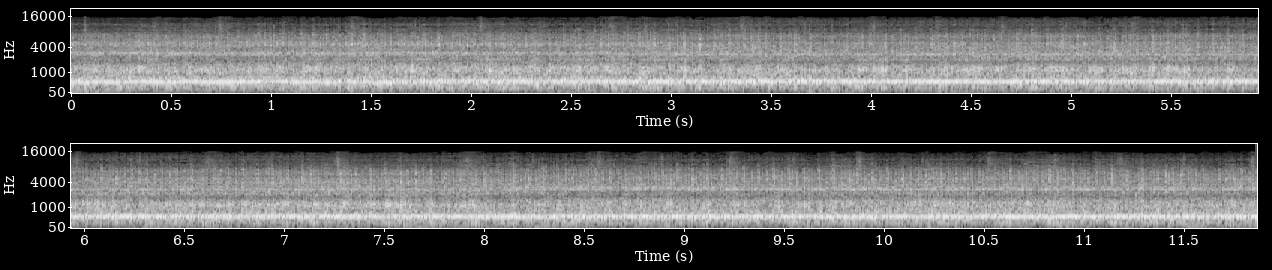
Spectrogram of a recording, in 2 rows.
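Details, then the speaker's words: 1987 Johnson 6 hp two-stroke outboard, mixture screw out 1.5 turns, smaller jet fitted, timing about -8 at top dead: even, steady buzzing idle with no misses, knocks or hunting; running clean and healthy. "Boy, she sounds good. Listen to that. Dead center."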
